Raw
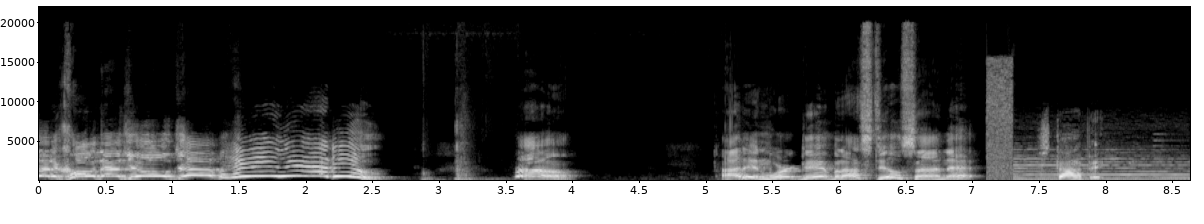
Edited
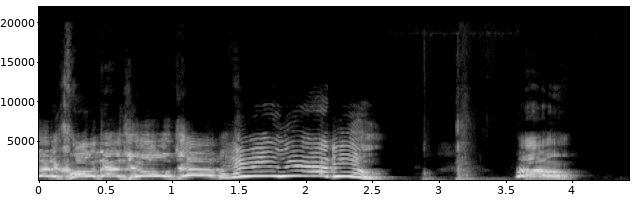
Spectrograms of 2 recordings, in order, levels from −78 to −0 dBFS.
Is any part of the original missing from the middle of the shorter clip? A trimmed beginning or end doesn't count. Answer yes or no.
no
